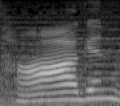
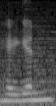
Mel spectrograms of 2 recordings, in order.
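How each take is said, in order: First: The first vowel sounds like in Haagen-Dazs. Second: The first vowel differs from Haagen-Dazs. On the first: This is the correct pronunciation of the name. The speaker calls it right. "It's Hagen rather" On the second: This is how the name had been mispronounced before. The speaker calls it wrong. "I've been pronouncing it wrong this whole time"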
